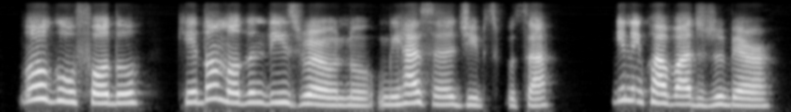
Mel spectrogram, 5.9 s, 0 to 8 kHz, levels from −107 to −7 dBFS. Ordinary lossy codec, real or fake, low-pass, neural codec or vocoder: none; fake; 7.2 kHz; codec, 16 kHz, about 1 kbps, DyCAST, with the encoder's durations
